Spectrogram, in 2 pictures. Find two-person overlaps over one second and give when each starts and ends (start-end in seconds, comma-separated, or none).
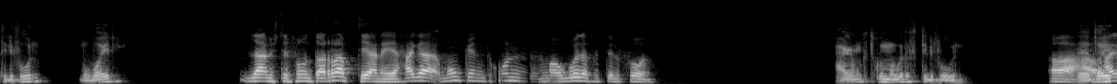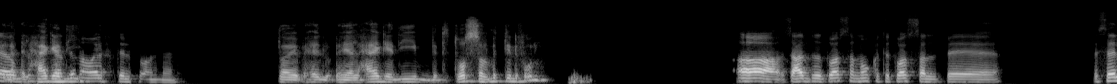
10.8-12.0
